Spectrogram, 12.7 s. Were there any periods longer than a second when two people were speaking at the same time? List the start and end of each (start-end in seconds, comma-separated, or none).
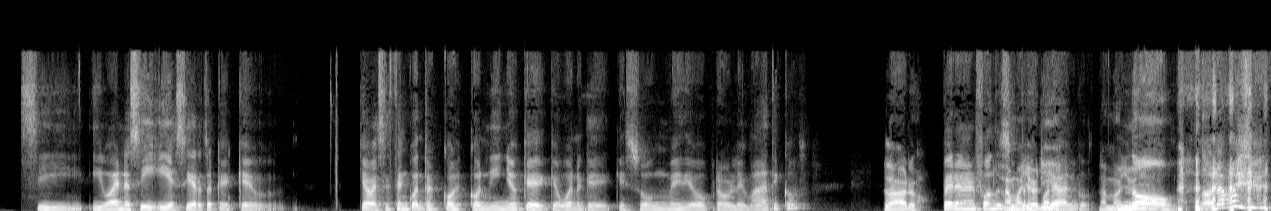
9.9-11.6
